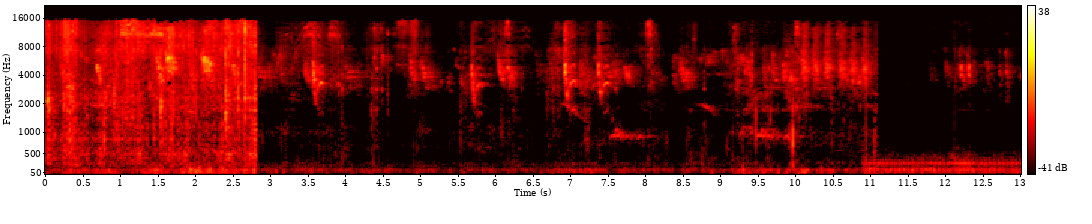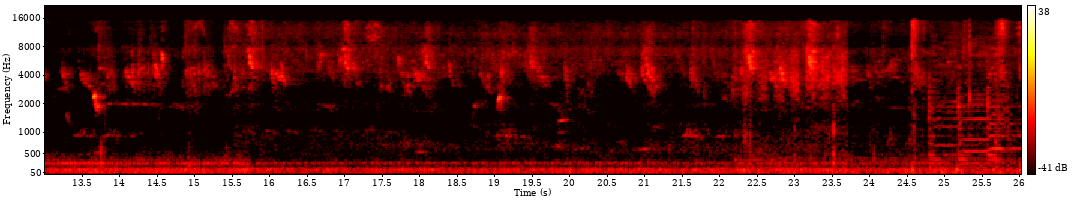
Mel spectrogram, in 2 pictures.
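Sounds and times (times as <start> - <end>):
small birds chirping: 0.2 - 25.3
steady low rumble: 9.2 - 26.0.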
